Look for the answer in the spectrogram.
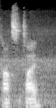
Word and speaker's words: Constantine: Which, during the series, he says that his name is pronounced Constantine.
